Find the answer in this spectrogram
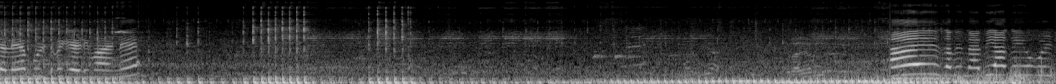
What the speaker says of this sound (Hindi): गाइस देखो अभी ये लोग चले हैं बुलेट पे गेड़ी मारने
